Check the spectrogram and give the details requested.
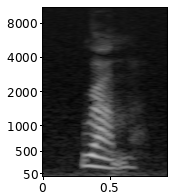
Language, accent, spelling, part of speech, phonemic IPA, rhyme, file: English, US, rum, noun / adjective, /ɹʌm/, -ʌm, En-us-rum.ogg
- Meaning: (noun) A spirit distilled from various preparations of sugarcane, particularly fermented cane sugar and molasses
